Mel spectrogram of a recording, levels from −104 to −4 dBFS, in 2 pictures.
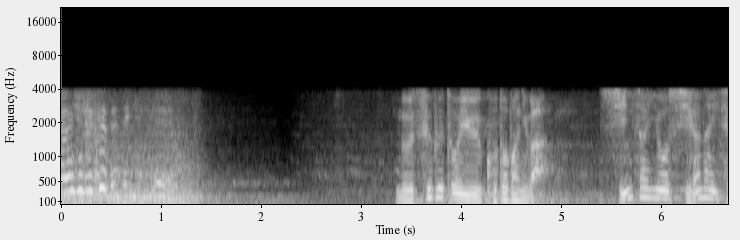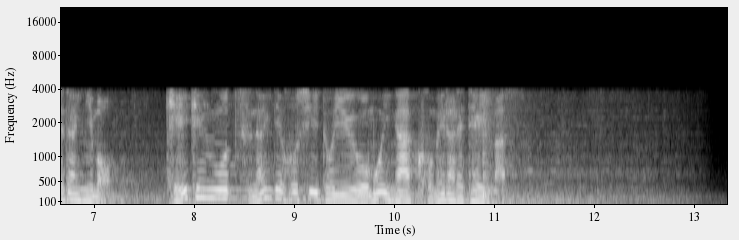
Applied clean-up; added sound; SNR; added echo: none; Snare drum; 18 dB; reverberation time 3.0 s.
